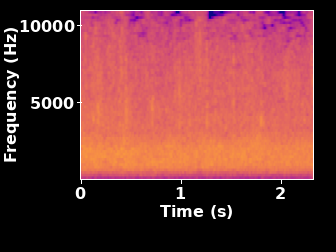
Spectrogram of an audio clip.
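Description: Audience applauding, a steady wash of many hands clapping.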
